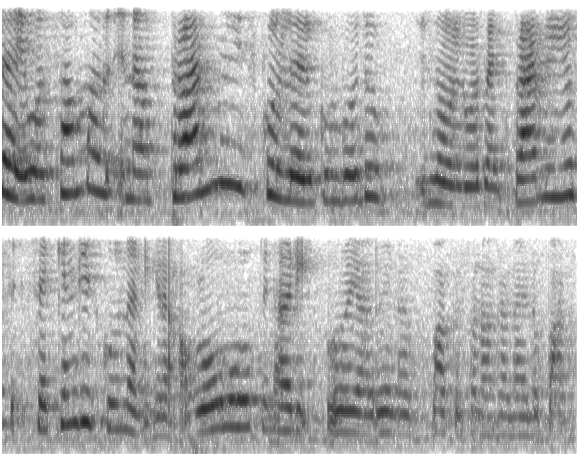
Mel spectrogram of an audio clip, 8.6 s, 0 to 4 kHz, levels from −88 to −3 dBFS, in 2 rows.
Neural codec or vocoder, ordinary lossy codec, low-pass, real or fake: vocoder, 22.05 kHz, 80 mel bands, WaveNeXt; none; 3.6 kHz; fake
